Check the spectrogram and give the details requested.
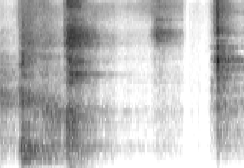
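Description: Two quick harsh coughs, then a short throat-clearing burst; acted with voice effects.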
